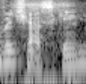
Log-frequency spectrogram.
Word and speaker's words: Nowaczewski: Did I say it right? That I always comes- said it wrong. Nowaczewski, sure. Okay.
